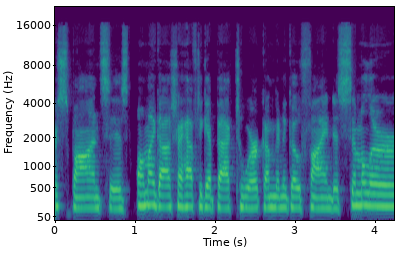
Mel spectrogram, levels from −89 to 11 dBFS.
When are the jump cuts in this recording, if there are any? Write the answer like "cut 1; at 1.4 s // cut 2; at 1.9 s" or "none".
cut 1; at 0.9 s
